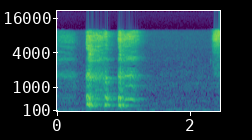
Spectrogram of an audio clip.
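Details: A short run of three harsh coughs in quick succession, then quiet, deliberately performed as a demonstration of the English word "cough."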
